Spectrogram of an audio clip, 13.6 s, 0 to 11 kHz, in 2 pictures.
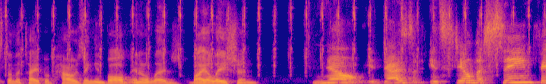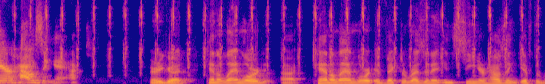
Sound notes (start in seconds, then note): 8.4 clock ticking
